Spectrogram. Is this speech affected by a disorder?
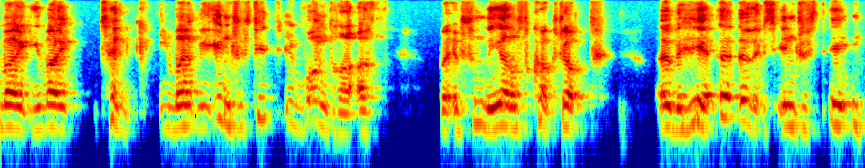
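Yes: cerebral palsy; from birth.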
